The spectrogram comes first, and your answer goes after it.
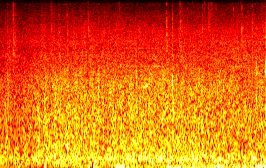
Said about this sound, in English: That rain's nice.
